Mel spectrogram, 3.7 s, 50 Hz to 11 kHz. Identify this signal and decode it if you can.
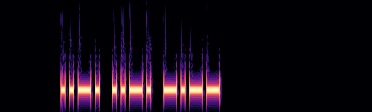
Morse code, heard as a keyed tone, about 27 wpm, 700 Hz. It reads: FFY
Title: USA Call Sign Postfixes - 3 Letters 28wpm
